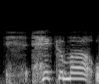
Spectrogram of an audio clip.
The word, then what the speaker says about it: jicama: Jicama or jicama, take your pick as to how you want mm-hmm. to pronounce it, comes from Mexico and the Americas, essentially.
